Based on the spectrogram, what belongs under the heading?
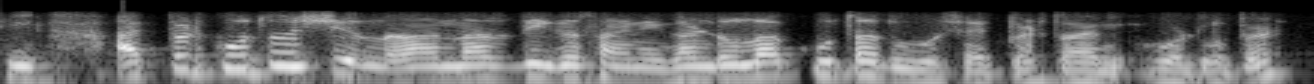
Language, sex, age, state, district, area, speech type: Kashmiri, male, 18-30, Jammu and Kashmir, Baramulla, rural, conversation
